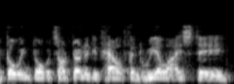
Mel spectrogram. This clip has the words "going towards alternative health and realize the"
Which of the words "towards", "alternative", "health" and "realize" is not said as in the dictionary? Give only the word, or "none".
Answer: towards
